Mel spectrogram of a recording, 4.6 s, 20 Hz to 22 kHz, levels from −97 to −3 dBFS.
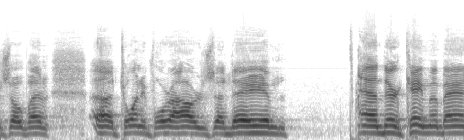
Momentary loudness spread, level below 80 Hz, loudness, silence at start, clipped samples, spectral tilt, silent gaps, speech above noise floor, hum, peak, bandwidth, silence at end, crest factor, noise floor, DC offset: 16 LU; -70 dBFS; -31 LUFS; 0 s; under 0.1%; -6.5 dB/octave; none; 42 dB; none; -16 dBFS; 8.8 kHz; 0 s; 16 dB; -72 dBFS; under 0.1%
